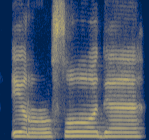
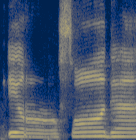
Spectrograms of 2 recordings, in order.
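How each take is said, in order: Both takes have the same delivery.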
